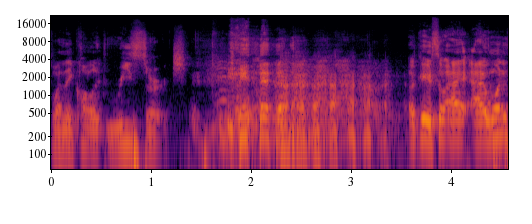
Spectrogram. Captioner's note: laughter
